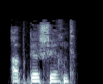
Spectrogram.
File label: "abgeschirmt", German; adjectives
